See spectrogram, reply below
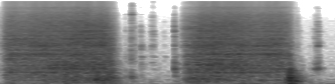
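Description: Two long dry rasping slides, each ending in a soft knock, as a wooden drawer drags on its runners.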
